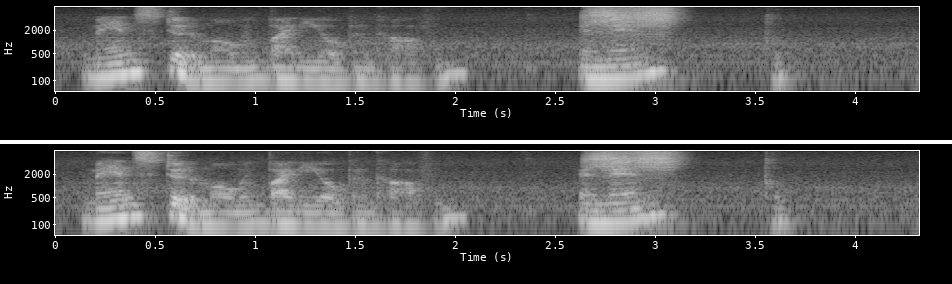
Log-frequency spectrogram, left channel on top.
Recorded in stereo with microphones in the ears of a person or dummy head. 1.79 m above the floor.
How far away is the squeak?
About 0.7 m.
